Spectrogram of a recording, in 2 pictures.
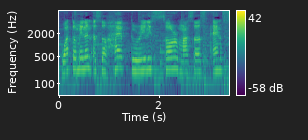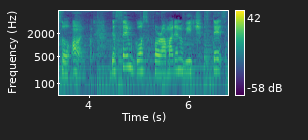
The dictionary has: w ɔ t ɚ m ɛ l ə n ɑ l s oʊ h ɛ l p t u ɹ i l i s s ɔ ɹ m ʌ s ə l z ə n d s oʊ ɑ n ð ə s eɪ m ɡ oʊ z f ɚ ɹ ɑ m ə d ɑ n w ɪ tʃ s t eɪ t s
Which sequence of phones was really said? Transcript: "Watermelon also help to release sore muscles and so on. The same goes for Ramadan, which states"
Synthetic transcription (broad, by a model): w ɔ t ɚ m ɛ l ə n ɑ s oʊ h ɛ p t u ɹ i l i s s ɔ ɹ m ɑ s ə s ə n s oʊ ɑ n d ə s eɪ m ɡ oʊ s f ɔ ɹ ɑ m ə d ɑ n w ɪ tʃ s t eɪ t s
